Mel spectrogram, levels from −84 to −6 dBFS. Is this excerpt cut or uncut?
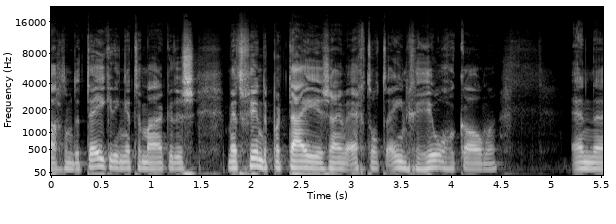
uncut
